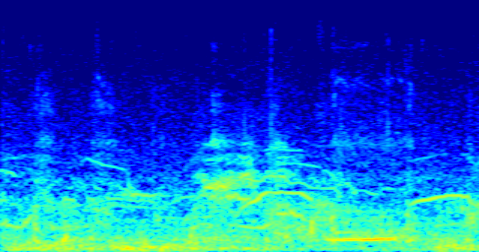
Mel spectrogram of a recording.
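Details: A newborn yellow-coat harp seal pup gives wavering, mewing cries while begging its mother for milk, a little clumsy at nursing.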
